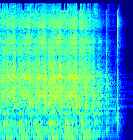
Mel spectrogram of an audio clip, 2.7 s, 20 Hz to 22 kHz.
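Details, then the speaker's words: 2009 Polaris Sportsman 800 that sat about 6 months, tank flushed and fresh gas added, fuel pump now running: starter churns in an even beat about three times a second without catching; fuel system dry, needs priming. "yeah the pump's working it's going to take a minute to get primed the system's totally dry actually the pump's totally dry"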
